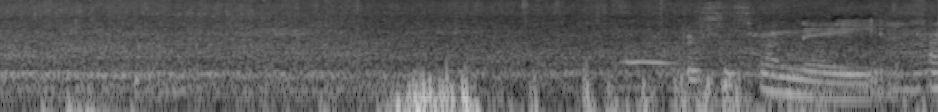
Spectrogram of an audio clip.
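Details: Caught swarm of honey bees being checked frame by frame by a beekeeper looking for the queen; a steady low droning hum runs throughout, with thumps and rustles from handling the frames and a brief louder burst midway.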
